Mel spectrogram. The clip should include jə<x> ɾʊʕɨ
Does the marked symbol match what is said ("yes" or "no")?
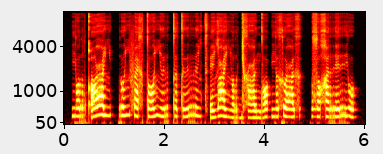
yes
